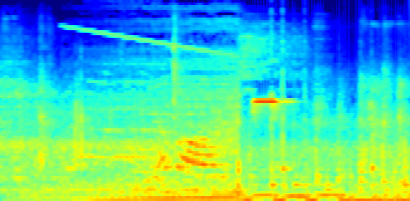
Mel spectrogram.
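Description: Electronic shot timer's start beep, a single short high tone about two and a half seconds in, over background music with a steady beat.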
